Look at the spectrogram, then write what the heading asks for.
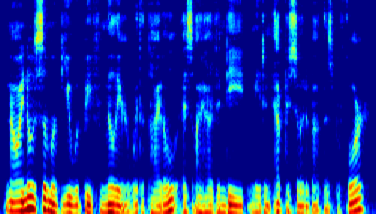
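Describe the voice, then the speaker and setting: A man's voice: fairly low pitch, quick pace, vocal fry, mellow, breathy edge, no room sound. A man whose first language is Indonesian, hosting a solo podcast in a conversational, opinionated way with casual asides. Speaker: podcast host.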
